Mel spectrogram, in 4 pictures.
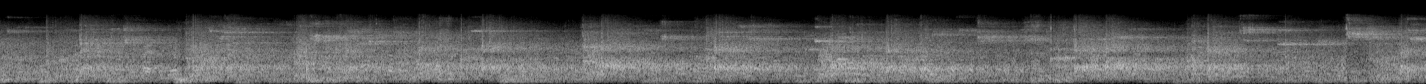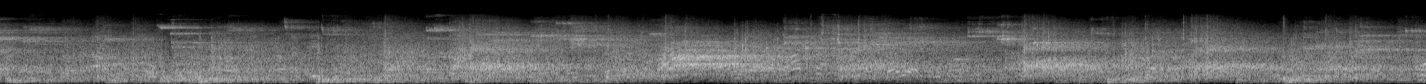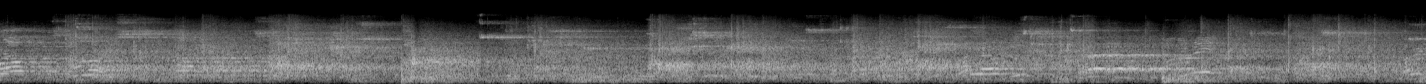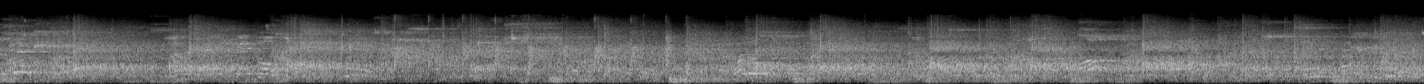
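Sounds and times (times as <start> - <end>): murmuring voices: 0.0 - 57.0
squash ball hitting rackets and walls: 0.0 - 57.0.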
